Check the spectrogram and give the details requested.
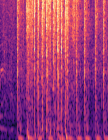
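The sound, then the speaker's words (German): Rapid bursts of automatic gunfire from a video game, a dense, steady string of sharp shots lasting about two seconds, loud with no talking. “Digga, ich treffe keinen Schuss, cracked.”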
